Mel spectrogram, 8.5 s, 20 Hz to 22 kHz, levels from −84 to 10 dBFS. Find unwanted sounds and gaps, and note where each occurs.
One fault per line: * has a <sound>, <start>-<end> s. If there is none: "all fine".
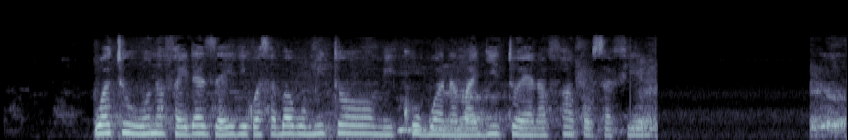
all fine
